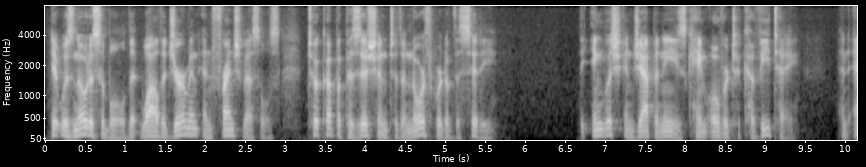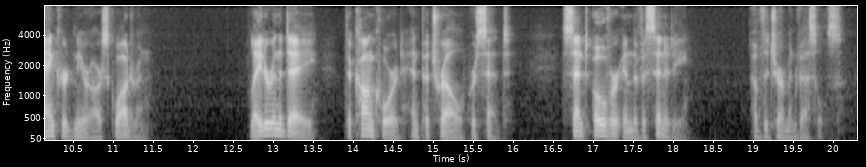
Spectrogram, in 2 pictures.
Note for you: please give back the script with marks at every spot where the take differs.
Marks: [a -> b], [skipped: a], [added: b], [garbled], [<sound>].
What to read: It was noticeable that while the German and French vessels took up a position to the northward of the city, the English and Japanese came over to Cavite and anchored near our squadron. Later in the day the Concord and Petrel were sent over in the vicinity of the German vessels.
It was noticeable that while the German and French vessels took up a position to the northward of the city, the English and Japanese came over to Cavite and anchored near our squadron. Later in the day the Concord and Petrel were sent [added: sent] over in the vicinity of the German vessels.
